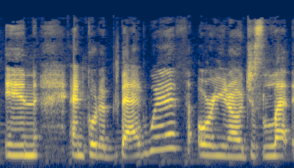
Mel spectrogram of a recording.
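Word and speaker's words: Ouai: wi uh hair treatment I believe that's how it's pronounced it's like o u a I so I didn't use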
